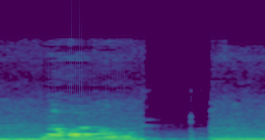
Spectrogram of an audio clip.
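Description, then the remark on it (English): A single drawn-out cat meow with a wavering, speech-like inflection, fairly loud over a steady background hum that briefly drops out afterward. “Listen to this cat. Listen to what it sounds like.”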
